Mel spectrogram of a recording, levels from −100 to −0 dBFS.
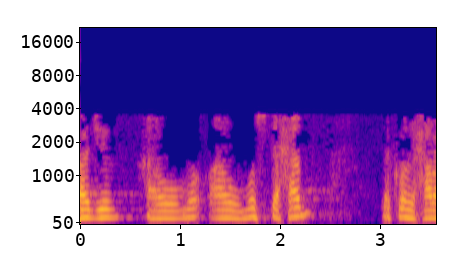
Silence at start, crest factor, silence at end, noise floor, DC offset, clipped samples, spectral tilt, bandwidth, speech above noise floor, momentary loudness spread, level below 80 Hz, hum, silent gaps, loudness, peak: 0 s; 20 dB; 0 s; -61 dBFS; under 0.1%; under 0.1%; -12.5 dB/octave; 3.7 kHz; 37 dB; 11 LU; -62 dBFS; none; none; -27 LUFS; -6 dBFS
